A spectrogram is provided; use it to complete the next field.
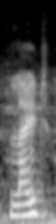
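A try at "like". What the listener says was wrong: लाइट नहीं लाइक,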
